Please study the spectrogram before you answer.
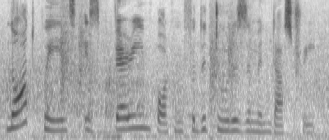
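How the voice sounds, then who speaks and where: A woman reporter giving measured, scripted documentary narration, partly recorded outdoors at a quarry site. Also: mid-range voice, background noise.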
